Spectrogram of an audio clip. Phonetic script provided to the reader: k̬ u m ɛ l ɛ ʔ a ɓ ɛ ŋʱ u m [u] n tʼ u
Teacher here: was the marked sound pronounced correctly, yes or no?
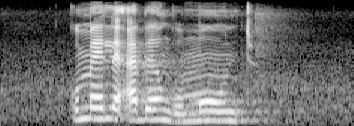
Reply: no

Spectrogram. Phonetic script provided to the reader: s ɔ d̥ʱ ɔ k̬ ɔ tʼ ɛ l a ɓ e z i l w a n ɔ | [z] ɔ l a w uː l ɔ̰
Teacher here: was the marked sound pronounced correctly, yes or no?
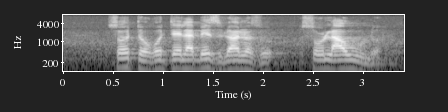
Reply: no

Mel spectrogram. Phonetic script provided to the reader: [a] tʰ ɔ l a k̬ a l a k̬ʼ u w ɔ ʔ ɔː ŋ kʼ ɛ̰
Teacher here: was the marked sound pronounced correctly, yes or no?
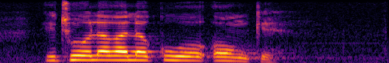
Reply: no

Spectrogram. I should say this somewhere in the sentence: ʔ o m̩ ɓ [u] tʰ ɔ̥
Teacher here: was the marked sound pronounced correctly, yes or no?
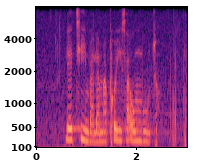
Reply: no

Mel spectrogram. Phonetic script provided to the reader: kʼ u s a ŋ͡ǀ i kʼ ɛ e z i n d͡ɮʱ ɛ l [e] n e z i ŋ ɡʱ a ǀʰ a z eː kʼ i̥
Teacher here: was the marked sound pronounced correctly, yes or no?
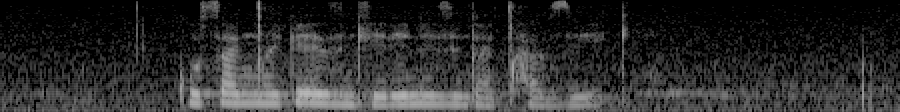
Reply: yes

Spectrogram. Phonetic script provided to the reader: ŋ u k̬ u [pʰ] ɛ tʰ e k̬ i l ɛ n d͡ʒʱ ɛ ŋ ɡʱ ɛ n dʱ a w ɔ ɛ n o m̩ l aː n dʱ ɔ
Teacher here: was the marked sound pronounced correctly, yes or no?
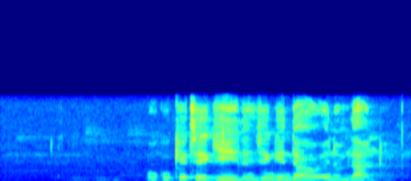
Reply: no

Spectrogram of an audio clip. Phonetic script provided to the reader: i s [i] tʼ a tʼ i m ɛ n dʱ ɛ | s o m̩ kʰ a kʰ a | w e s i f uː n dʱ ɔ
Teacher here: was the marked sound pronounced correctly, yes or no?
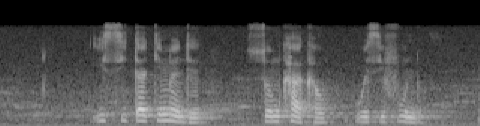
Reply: yes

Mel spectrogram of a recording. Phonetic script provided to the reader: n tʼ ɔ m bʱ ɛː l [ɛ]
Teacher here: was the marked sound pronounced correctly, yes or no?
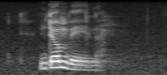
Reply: no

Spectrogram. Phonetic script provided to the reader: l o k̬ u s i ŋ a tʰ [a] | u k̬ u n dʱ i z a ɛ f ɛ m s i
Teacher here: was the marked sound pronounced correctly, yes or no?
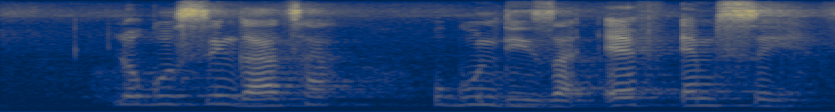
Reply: yes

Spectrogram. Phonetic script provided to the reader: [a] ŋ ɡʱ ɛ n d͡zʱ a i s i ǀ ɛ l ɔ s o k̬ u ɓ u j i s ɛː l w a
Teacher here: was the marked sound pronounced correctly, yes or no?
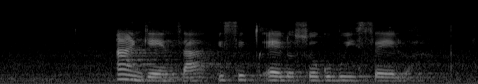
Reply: yes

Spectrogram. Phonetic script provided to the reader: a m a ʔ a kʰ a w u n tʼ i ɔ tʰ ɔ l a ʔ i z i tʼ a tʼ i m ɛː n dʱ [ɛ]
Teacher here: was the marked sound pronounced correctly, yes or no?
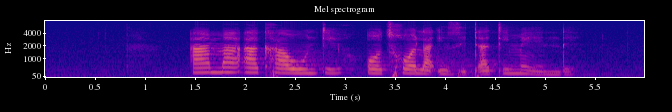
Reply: yes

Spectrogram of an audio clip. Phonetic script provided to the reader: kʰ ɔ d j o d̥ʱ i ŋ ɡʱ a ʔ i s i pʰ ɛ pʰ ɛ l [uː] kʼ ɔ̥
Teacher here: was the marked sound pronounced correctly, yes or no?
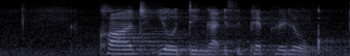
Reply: no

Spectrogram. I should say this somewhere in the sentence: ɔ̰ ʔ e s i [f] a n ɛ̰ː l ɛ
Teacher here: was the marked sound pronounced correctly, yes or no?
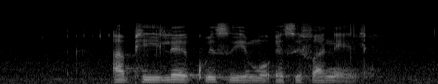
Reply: yes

